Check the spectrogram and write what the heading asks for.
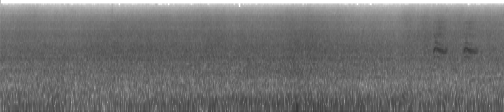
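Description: Steady wash of ocean surf breaking on rocks, with wind rumbling on the microphone. Near the end a crow caws twice, two short harsh calls.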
